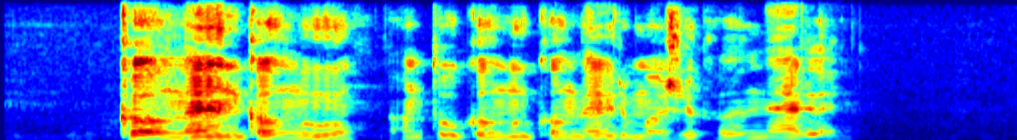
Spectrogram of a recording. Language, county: Lithuanian, Marijampolė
